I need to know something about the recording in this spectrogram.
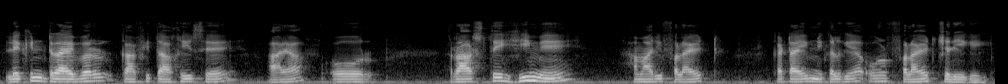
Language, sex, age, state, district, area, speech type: Urdu, male, 18-30, Delhi, East Delhi, urban, spontaneous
